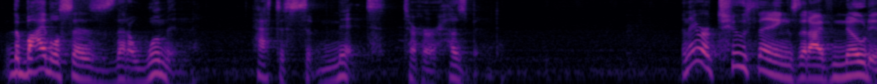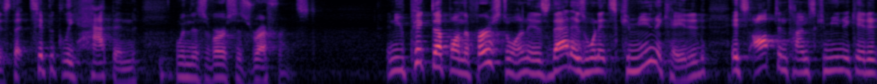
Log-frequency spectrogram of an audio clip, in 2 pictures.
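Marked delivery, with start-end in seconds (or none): 0.1-4.8 low, soft, condescending tone. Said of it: "in a very condescending way".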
